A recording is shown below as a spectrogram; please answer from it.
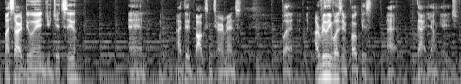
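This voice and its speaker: A man in his twenties, born in Peru, telling his personal story casually. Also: sits low. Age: 20s. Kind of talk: personal testimony. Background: music.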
